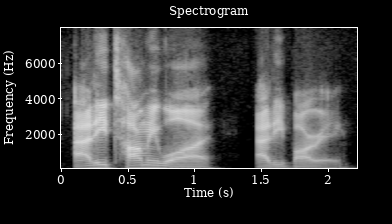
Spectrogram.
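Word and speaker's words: Adetomiwa Adebawore: nail this down and I nailed it down Adi tamiwa adibare um okay yeah crazy crazy athlete crazy crazy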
